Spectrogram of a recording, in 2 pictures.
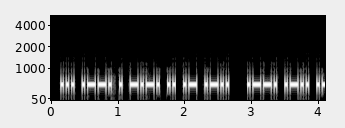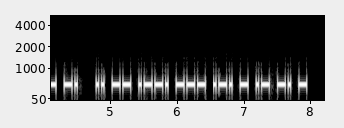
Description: Morse code, heard as a keyed tone, about 30 wpm, 500 Hz. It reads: SPECIAL PLAN IMPORTANT
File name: 632 Words 30WPM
